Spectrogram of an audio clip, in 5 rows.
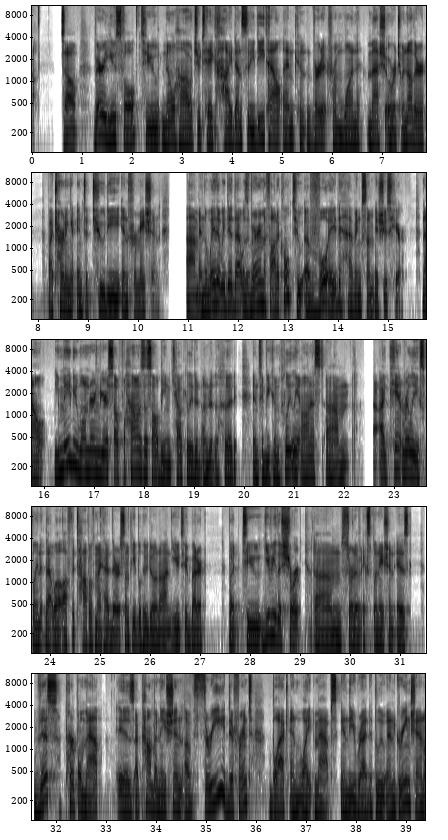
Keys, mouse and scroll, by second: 0.2 ctrl+z, 0.7-1.4 scroll down 6, 1.2 middle click, 1.7-2.1 scroll down 2, 2.1 shift+middle click, 11.3-12.4 scroll up 5, 11.8 middle click, 13.2 middle click, 13.2-14.0 scroll up 6, 14.0 middle click, 15.0-15.7 scroll down 1, 16.2 click, 16.2 scroll down 4, 16.5 scroll.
